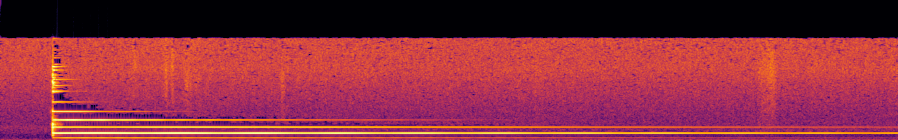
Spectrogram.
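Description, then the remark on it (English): A single meditation bell struck once, a sharp onset followed by a long, sustained resonant ring with clear steady overtones that slowly fades over several seconds, with no talking. “ringing the bell.”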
